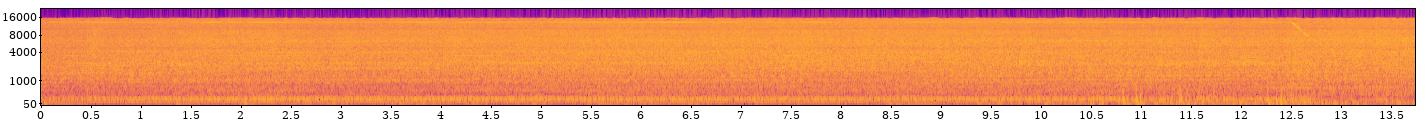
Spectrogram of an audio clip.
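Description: A Toyota 4.7-litre i-Force V8 idling steadily and smoothly, a steady low drone. Two brief knocks come near the end.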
